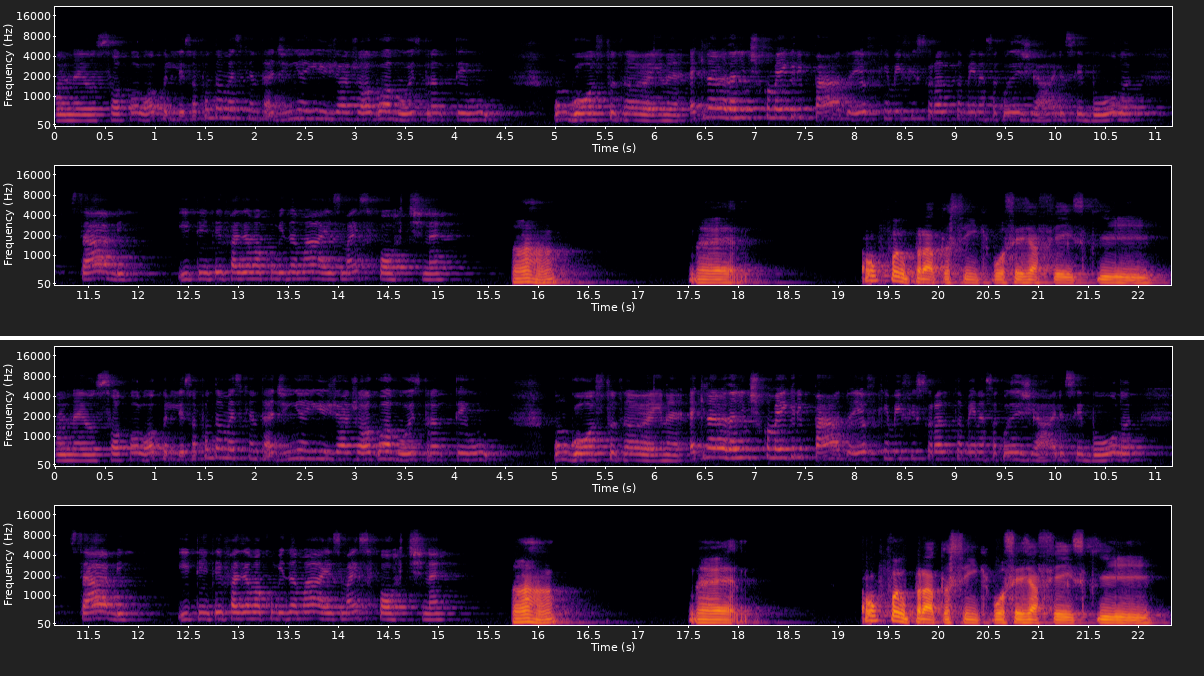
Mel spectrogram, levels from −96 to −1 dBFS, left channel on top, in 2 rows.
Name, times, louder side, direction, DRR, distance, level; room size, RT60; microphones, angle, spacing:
voice 1, 0.0-4.3 4.6-11.1 11.4-11.9 12.4-15.1, right 2 dB, 25° right, 1.7 m, -50 dB
voice 2, 15.7-16.2 17.5-18.0 19.2-22.1, right 4 dB, 40° right, 0.5 m, -31 dB
25.5 x 22.0 x 2.5 m
head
